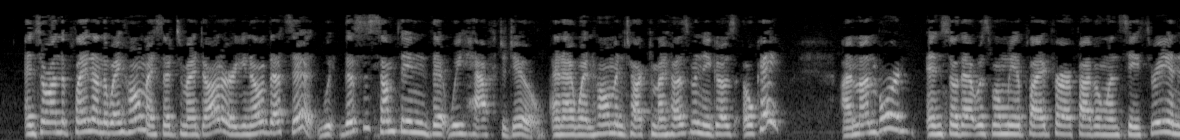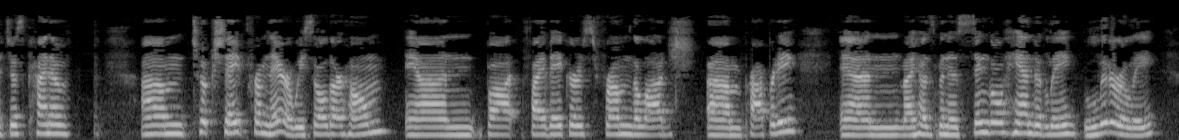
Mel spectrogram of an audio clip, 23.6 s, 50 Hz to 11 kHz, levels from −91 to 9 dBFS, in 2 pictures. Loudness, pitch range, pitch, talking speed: -22 LUFS, 185-230 Hz, 200 Hz, 210 wpm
